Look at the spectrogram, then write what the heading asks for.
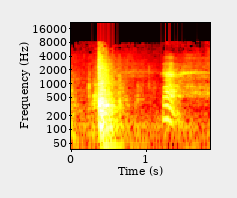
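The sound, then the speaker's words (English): A door swings shut with a single loud, solid thud, and a moment later a brief voiced sound follows over faint background hum. “Close the door.”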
